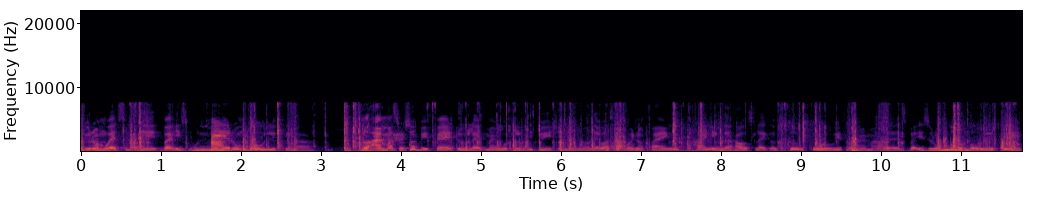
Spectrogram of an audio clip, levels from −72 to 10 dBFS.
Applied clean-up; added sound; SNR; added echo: none; Thump, thud; 5 dB; none.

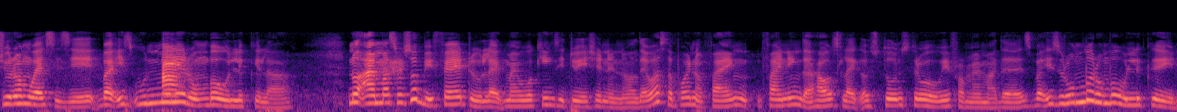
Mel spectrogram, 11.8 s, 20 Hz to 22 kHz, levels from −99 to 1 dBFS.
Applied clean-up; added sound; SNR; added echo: none; none; none; none.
